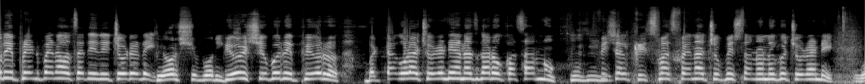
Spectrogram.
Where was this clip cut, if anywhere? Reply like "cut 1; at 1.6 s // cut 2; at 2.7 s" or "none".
cut 1; at 5.9 s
